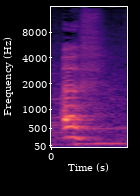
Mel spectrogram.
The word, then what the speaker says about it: œuf: On prononce œuf. Il faut ouvrir plus la bouche.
